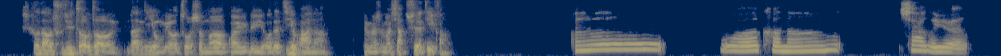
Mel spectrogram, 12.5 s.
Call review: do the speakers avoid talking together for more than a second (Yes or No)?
Yes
